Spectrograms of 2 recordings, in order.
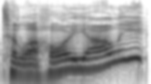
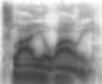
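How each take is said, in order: First: The middle sounds like 'hoy' before 'ali'. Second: The middle sounds like 'yow' before 'ali'. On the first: The speaker calls it wrong. "I butchered the hell out of that" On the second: The speaker calls it right. "Properly pronounced"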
